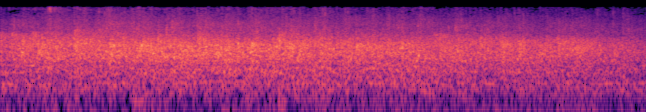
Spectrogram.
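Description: An audience claps steadily, a dense wash of many hands sustained at an even loudness for several seconds before easing slightly at the end. No one speaks over it.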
